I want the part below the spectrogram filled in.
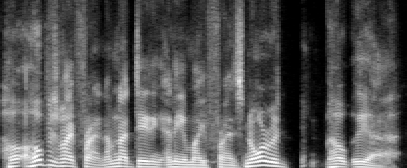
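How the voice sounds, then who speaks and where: A man's voice: mid-range voice, animated, normal speed, no room sound, studio quality. A man hosting a podcast, who reads out viewer comments and teases his guest in an easygoing way. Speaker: podcast host. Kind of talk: casual podcast chat.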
